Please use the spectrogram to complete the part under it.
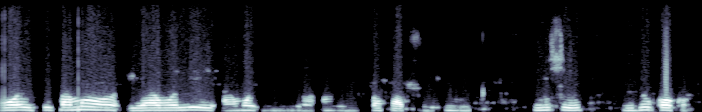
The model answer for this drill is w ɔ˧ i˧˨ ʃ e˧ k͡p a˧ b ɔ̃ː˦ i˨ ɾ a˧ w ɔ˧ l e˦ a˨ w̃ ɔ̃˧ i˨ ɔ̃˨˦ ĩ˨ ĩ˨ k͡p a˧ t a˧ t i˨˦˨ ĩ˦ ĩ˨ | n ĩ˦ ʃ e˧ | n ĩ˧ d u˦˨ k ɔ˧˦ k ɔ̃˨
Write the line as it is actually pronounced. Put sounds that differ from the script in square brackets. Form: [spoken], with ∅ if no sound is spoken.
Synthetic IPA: w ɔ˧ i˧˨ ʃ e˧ k͡p a˧ [m] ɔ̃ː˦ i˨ ɾ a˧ w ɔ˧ l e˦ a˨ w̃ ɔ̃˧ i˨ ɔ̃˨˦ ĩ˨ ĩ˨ k͡p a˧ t a˧ t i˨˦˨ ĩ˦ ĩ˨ | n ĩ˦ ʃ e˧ | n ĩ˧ d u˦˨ k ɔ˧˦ k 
